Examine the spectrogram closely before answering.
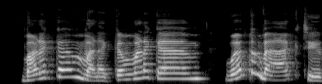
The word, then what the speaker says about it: Vanakkam: So hello or hi in Tamil is Vanakkam, Vanakkam, Vanakkam, Vanakkam.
